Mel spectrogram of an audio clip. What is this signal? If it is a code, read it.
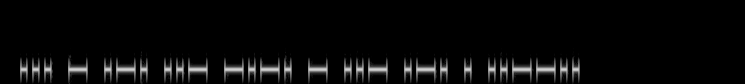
Morse code, heard as a keyed tone, about 20 wpm, 700 Hz. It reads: STRUCTURE?
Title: Sentences from Top 1000 Words - Review Part 6 - 20wpm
